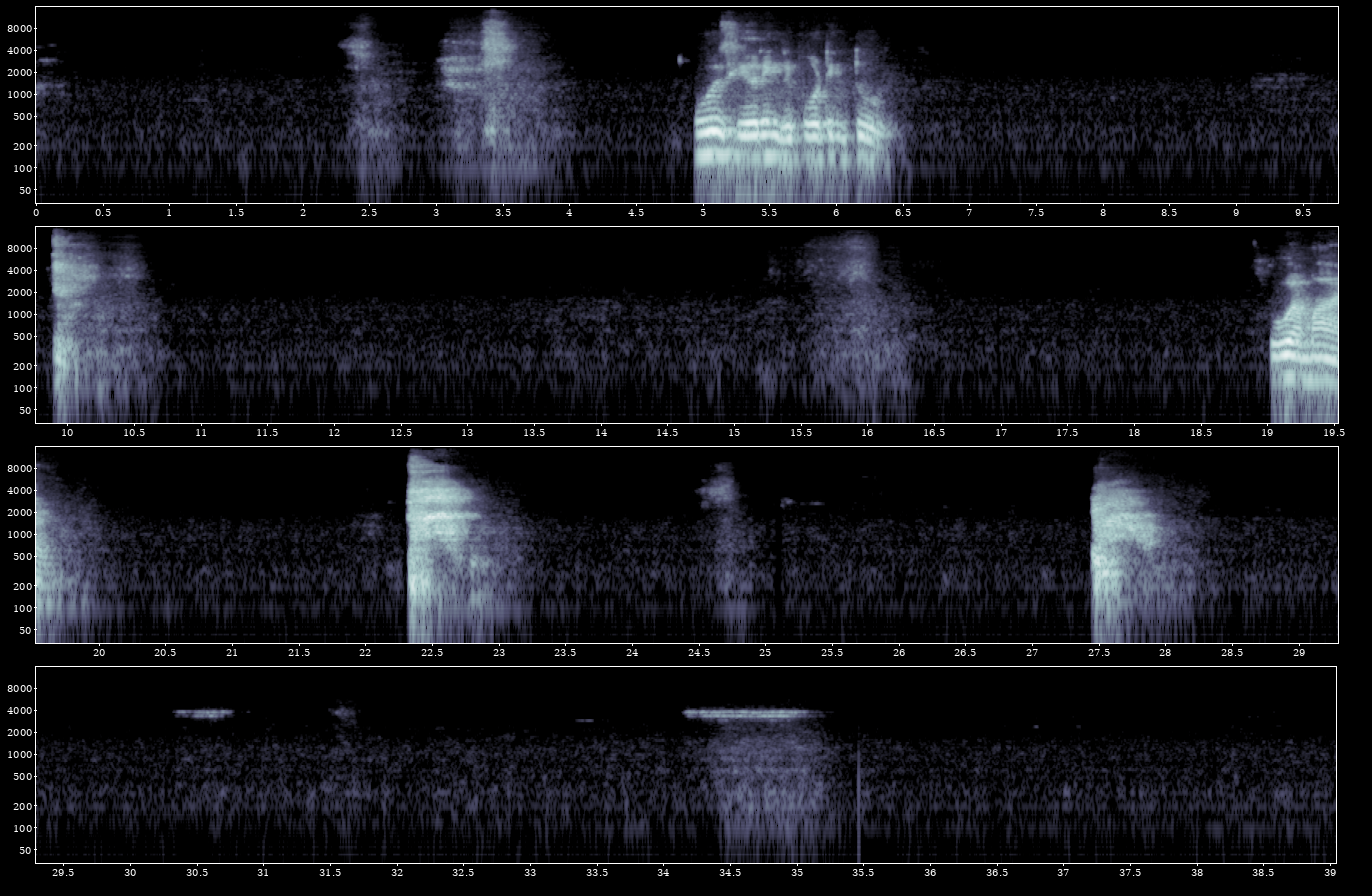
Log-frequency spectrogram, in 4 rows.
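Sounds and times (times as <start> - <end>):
man coughing: 22.3 - 22.9.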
